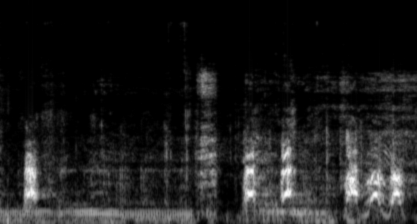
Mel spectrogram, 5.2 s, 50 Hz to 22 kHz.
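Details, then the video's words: A dog barking at a mechanical bear during a bear test in Kittilä, Finland, on 13 July 2019: loud, short barks, one early, then a cluster of repeated barks after a pause, over low background rumble. "Konekarhu Jokke petotesti karhutesti machinebear beartest beasttest karhu koira"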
